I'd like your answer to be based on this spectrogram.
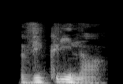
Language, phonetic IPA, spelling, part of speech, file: Polish, [vʲikˈlʲĩna], wiklina, noun, Pl-wiklina.ogg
